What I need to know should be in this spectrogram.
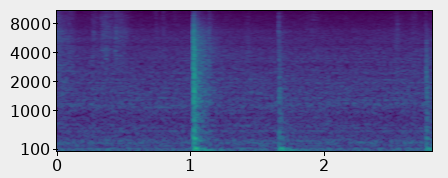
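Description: A knife taps on a cutting board.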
